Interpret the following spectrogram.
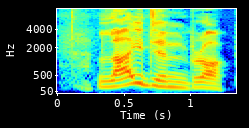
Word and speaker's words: Liedenbrock: I pronounced it the way I would pronounce it in German and not how I would pronounce it in English. Professor Liedenbrock, which is spelled Lieden, Brock.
